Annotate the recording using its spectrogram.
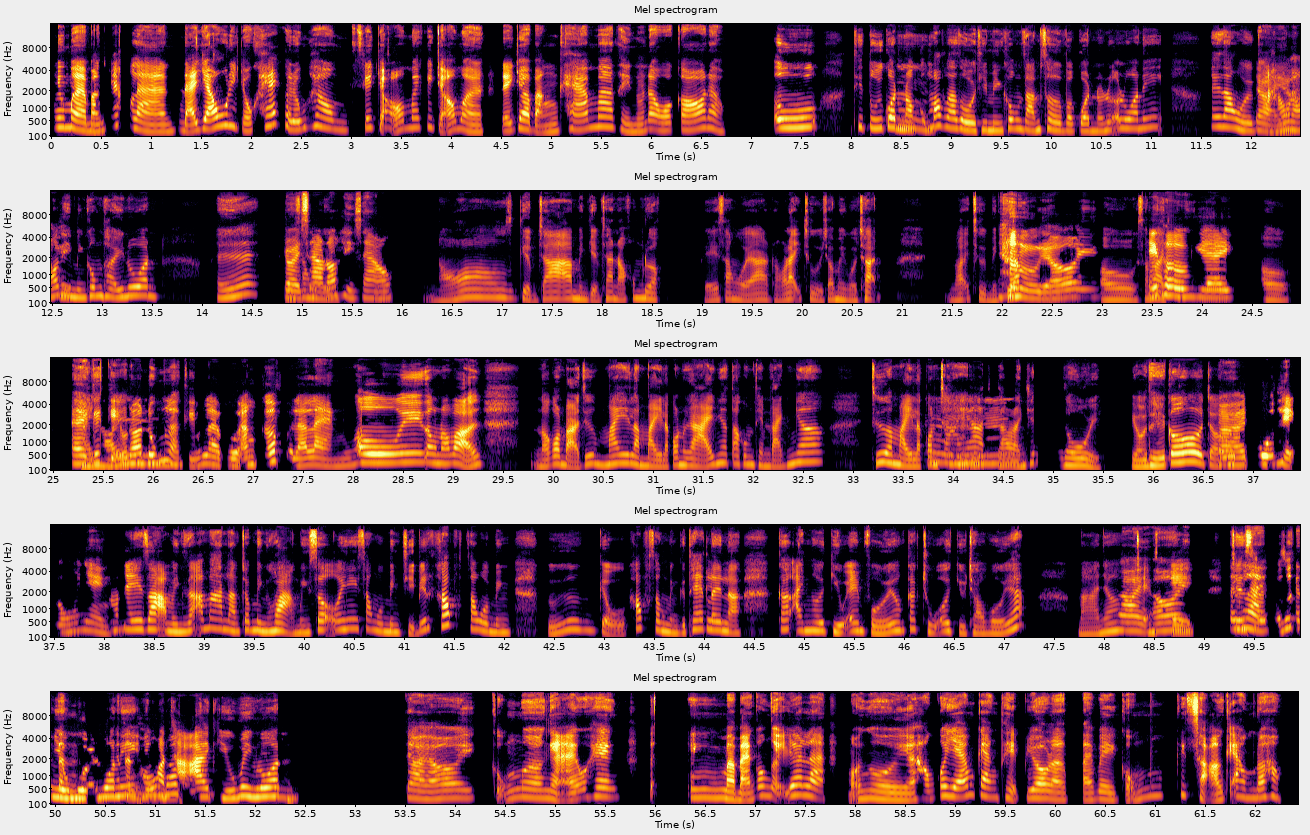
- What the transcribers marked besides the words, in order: tapping; "luôn" said as "nuôn"; laugh
- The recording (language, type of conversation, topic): Vietnamese, podcast, Bạn có thể kể về một lần ai đó giúp bạn và bài học bạn rút ra từ đó là gì?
